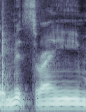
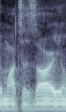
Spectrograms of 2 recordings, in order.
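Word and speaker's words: מצרים: Okay, and in Egypt, some people say Mitzrayim or Matazarium. Okay, Matazarium would be the correct way to say it in the Hebrew, which is how you say Egypt.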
